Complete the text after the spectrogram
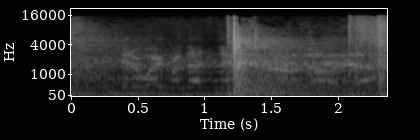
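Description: A gunshot bangs with a short echo.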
